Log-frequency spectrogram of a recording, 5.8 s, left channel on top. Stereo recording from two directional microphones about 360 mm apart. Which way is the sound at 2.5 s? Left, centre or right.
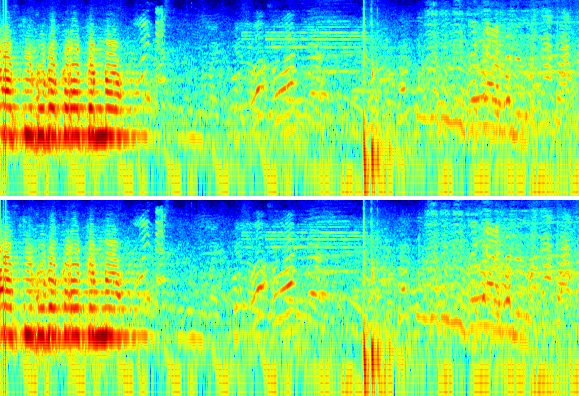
Left.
